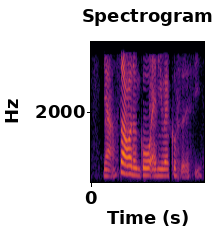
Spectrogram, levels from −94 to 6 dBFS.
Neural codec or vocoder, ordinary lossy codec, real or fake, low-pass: none; AAC, 16 kbps; real; 3.6 kHz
